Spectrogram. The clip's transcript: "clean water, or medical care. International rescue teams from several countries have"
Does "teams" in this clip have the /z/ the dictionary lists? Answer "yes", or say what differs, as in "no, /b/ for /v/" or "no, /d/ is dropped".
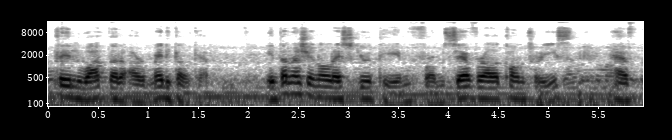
no, /z/ is dropped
